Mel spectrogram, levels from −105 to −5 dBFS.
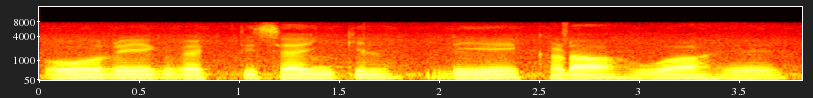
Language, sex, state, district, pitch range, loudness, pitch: Hindi, male, Uttar Pradesh, Shamli, 115-120 Hz, -18 LUFS, 115 Hz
